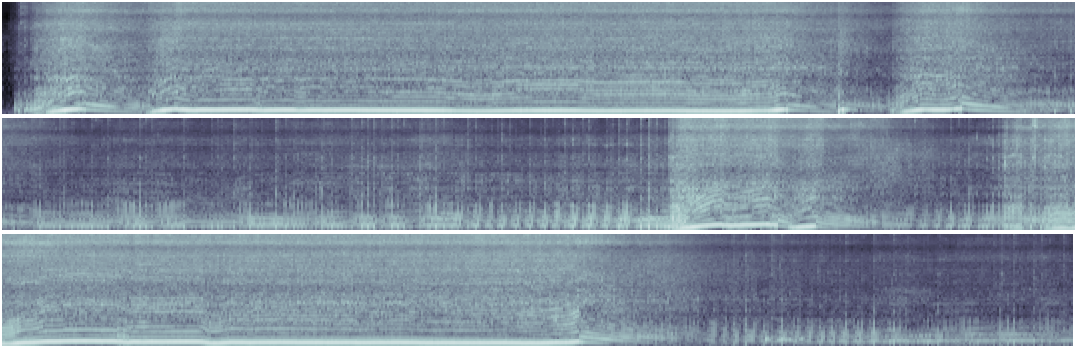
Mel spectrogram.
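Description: Two-stroke gasoline chainsaw held at full throttle for about six seconds, its pitch sagging a little as it cuts into the mango wood. It then drops to idle with two short blips of the throttle. After a brief rev, it runs another long full-throttle cut of about six seconds and falls back to idle near the end.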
